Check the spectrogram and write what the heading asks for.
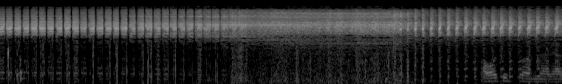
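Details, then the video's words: Large cicadas on Crimean pistachio trees at Fiolent, on Crimea's Black Sea coast, give a loud, high, hissing buzz that pulses rapidly, runs steady, then pulses again; the audio was possibly slowed down. "Цикада на крымской фисташке"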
